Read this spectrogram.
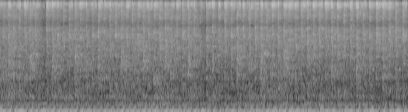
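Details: Nissan Silvia, after cylinders flooded with fuel and plugs were pulled: loud, raw, lumpy, uneven idle, needing throttle held to keep running; engine stalls without throttle.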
